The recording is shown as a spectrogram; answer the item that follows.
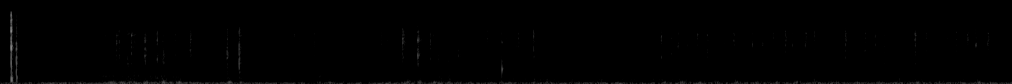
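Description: Faint typing on a computer keyboard in three runs of quick keystrokes, the last the longest, after a single sharp click at the start.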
